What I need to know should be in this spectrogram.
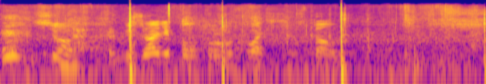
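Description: A football thumps sharply as it is kicked.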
